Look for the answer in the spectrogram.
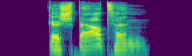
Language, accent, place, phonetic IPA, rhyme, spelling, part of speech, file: German, Germany, Berlin, [ɡəˈʃpɛʁtn̩], -ɛʁtn̩, gesperrten, adjective, De-gesperrten.ogg
- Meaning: inflection of gesperrt: 1. strong genitive masculine/neuter singular 2. weak/mixed genitive/dative all-gender singular 3. strong/weak/mixed accusative masculine singular 4. strong dative plural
